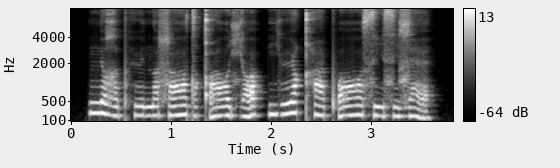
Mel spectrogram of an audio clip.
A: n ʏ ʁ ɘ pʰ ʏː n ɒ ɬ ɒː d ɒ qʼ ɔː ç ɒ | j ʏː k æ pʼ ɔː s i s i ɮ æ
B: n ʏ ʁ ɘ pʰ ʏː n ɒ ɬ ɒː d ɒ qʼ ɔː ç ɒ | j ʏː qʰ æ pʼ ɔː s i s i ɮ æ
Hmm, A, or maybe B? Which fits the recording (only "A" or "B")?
B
